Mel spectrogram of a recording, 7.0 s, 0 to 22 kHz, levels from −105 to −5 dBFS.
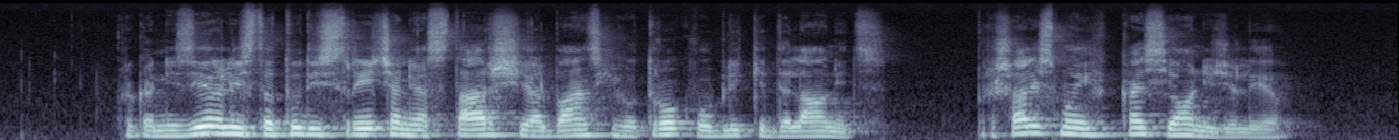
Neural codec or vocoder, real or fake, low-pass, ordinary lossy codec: vocoder, 44.1 kHz, 128 mel bands every 512 samples, BigVGAN v2; fake; 19.8 kHz; none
